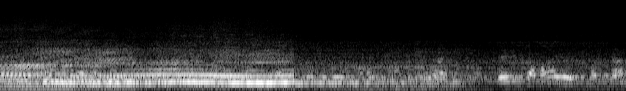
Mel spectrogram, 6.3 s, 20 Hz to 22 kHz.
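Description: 1000 cc superbike engine at racing revs. Its note holds loud and high for about three seconds, then drops and fades.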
